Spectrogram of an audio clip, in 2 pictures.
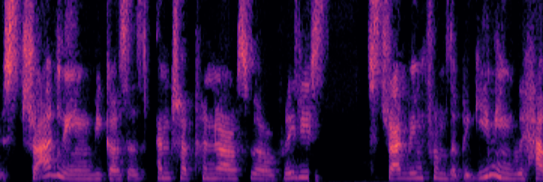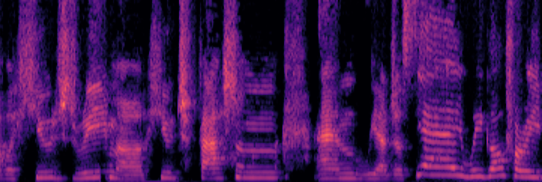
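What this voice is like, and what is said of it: Non-native English, French-speaking accent. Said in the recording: “my accent tells you that I'm not an English speaker... I'm in a French-speaking town in Geneva”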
